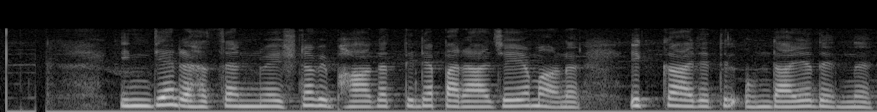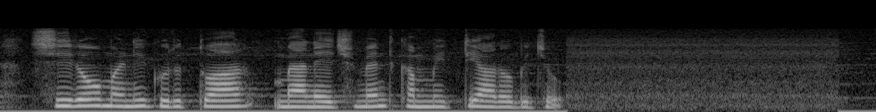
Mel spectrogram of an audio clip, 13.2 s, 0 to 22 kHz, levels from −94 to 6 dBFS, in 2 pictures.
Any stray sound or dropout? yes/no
no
